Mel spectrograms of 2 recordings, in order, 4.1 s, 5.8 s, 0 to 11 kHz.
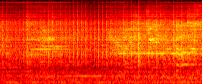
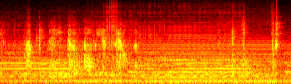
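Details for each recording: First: Circa 1946–47 Arvin 4-tube metal-cased midget tube radio after repair, receiving AM station WSM on about six feet of antenna wire instead of the original 25 feet; clear station audio and music over faint static and hiss: normal AM reception. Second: 1946 Arvin 4-tube metal midget radio with a test speaker, tubes warmed up: a loud steady 60-cycle hum under the received station. The electrolytic filter capacitor has failed; the oscillator coil, antenna coil and IF transformers are fine.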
